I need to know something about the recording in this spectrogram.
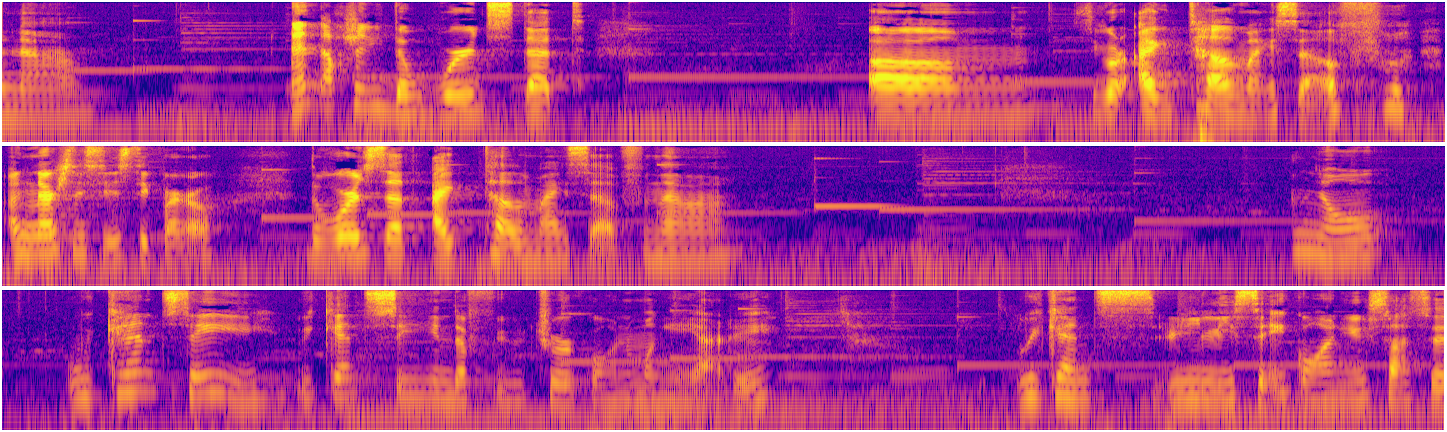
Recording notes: Grabe yung tahol ng aso, kulog, at wangwang parang ayaw akong pagrecord-in.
